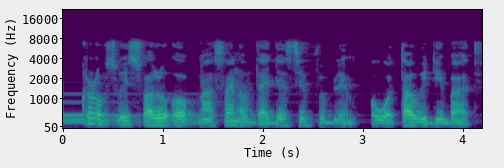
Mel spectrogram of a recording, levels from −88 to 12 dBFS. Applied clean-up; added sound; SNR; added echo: neural mask model RNNoise.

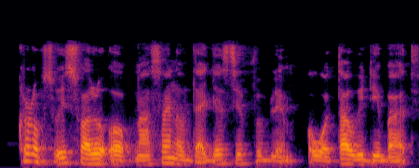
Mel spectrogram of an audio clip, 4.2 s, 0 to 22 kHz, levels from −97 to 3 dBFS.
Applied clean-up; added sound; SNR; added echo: none; none; none; none.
